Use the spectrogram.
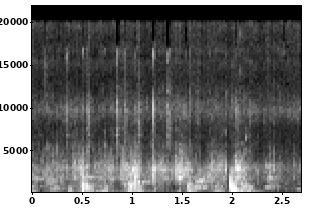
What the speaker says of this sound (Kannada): ಕಡಲೆಬೇಳೆ ಮತ್ತು ಉದ್ದಿನಬೇಳೆ ಎರಡು ಚೆನ್ನಾಗಿ ಕಲರ್ ಚೇಂಜ್ ಆಗೋವರೆಗೂ ಫ್ರೈ ಮಾಡ್ಕೊಳ್ತೀನಿ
